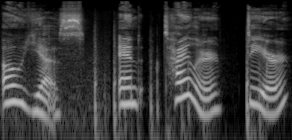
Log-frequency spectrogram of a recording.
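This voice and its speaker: A woman playing a commanding mafia madam in an audio drama, measured and mock-sweet with authority underneath. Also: fairly high pitch, sing-song, darkish tone, slight background noise, full character voice. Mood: smug. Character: commanding mafia madam, silkily polite yet menacing. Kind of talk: audio roleplay acting.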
